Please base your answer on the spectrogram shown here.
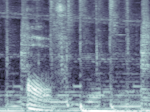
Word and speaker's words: of: brain overlooks the word of because the f is pronounced like a V Tina Turner loves her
